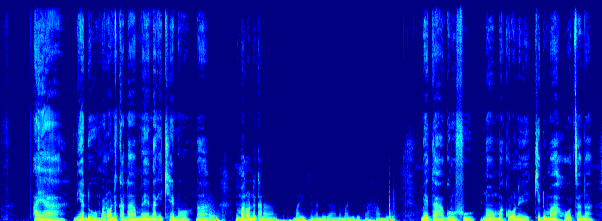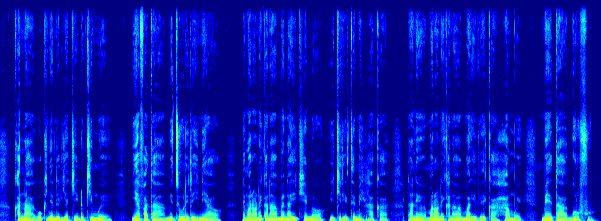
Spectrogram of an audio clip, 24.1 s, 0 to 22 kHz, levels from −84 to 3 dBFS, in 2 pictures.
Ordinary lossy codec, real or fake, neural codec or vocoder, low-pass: none; real; none; none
